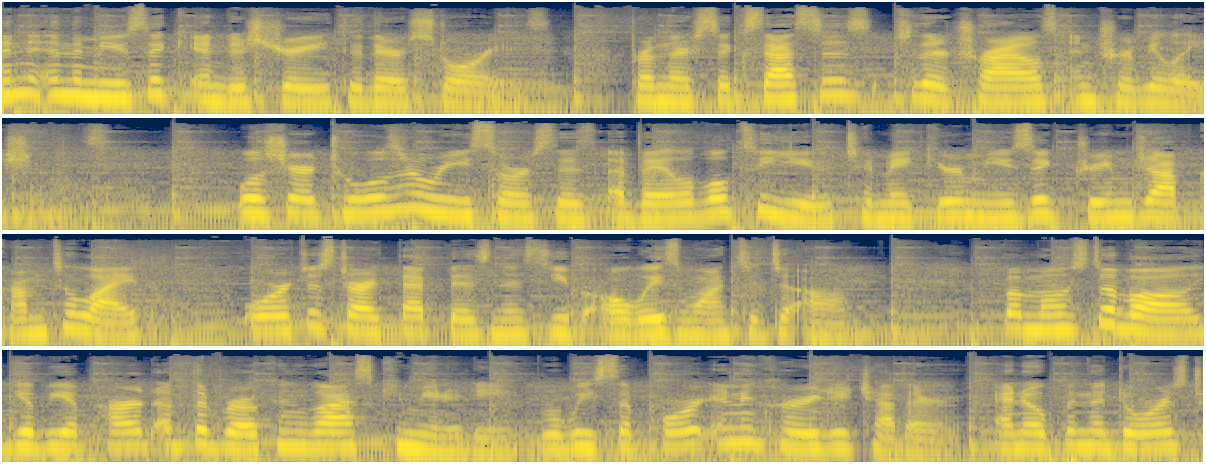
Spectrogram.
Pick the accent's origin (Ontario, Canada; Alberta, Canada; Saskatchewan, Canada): Alberta, Canada; Calgary; moved away; also born or lived in Los Angeles; I'm actually originally from Calgary, Alberta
